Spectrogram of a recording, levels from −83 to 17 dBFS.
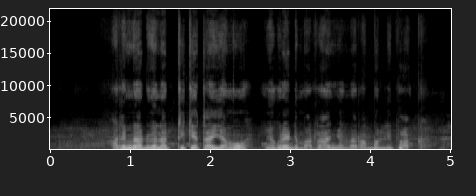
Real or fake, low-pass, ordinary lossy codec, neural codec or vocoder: fake; none; none; vocoder, 44.1 kHz, 128 mel bands, Pupu-Vocoder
